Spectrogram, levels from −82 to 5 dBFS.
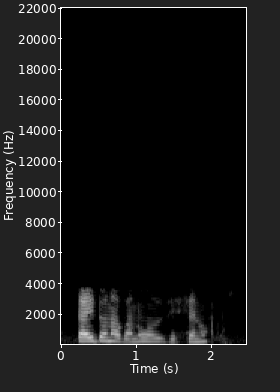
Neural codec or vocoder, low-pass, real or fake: none; 3.6 kHz; real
